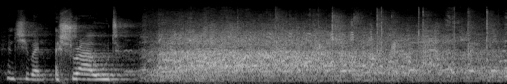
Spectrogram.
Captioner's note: audience laughing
